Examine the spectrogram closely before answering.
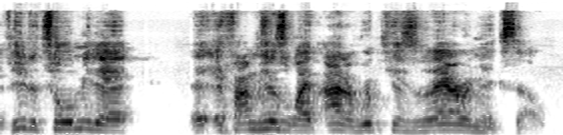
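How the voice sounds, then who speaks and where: This raised, projected voice has a bright, sharp tone and lively intonation, with a New Orleans accent. The pace is fairly quick, on a very clean recording with a silent background. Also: man. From New Orleans, Louisiana. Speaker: podcast co-host. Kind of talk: casual chat. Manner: animated.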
